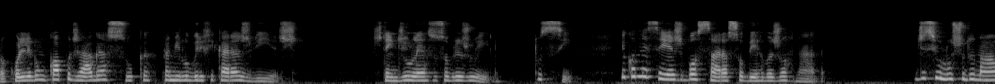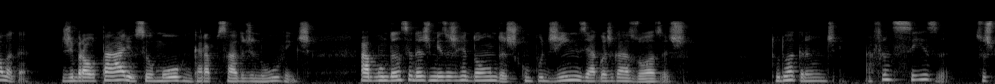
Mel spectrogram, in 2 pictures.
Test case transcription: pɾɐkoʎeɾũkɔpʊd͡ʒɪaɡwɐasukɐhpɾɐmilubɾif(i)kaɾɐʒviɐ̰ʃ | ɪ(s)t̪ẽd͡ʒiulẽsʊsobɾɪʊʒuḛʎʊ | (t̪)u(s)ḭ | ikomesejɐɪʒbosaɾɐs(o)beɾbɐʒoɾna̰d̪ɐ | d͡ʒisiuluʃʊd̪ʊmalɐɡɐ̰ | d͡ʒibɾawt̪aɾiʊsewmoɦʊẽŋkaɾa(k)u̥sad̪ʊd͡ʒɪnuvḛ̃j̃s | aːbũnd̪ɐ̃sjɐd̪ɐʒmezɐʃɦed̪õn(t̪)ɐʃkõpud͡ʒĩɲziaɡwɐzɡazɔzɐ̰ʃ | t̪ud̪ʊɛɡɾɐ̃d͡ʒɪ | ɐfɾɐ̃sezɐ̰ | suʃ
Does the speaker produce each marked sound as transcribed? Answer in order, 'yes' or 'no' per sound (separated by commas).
yes, no, yes, yes, yes, no, no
